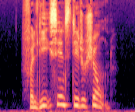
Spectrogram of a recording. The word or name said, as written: forligsinstitution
